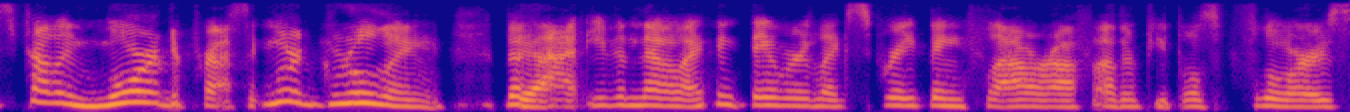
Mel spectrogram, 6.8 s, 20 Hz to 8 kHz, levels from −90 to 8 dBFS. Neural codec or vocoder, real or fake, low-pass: codec, 16 kHz, 2 kbps, FreqCodec, smaller model; fake; 7.2 kHz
